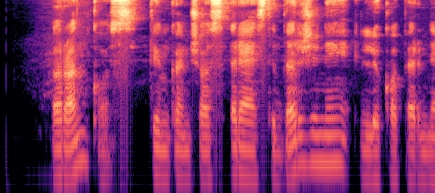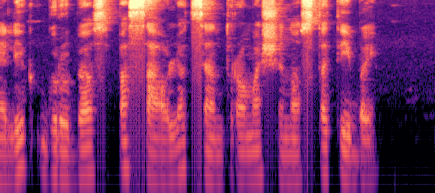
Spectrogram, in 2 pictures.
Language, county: Lithuanian, Telšiai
